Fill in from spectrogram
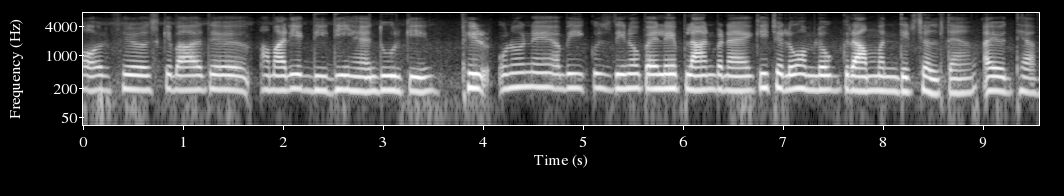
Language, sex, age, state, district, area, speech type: Hindi, female, 18-30, Uttar Pradesh, Pratapgarh, rural, spontaneous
